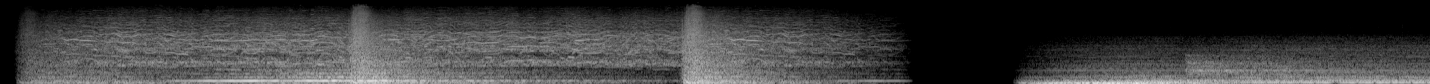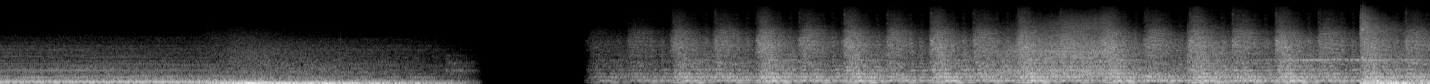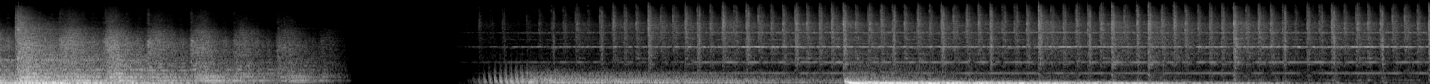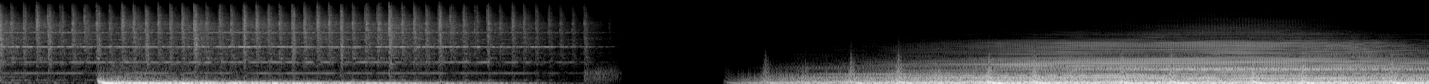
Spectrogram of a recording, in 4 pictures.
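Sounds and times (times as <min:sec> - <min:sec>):
paranormal horror combat music: 0:00.3 - 0:09.1, 0:10.2 - 0:19.0, 0:20.5 - 0:31.8, 0:33.3 - 0:48.8, 0:50.6 - 0:57.1.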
